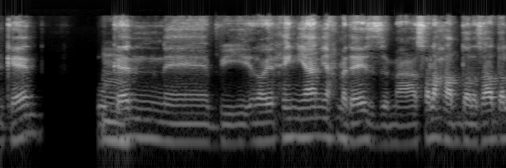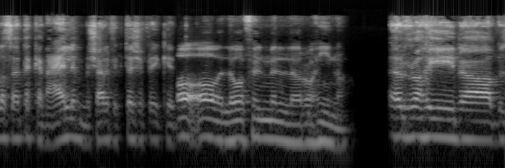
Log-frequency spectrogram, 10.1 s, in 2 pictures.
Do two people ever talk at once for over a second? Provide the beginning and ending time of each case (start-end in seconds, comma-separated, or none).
none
